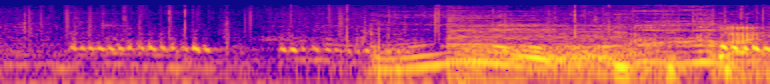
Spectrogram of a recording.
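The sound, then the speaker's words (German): A human voice imitates a pigeon's cooing with soft, warbling, throaty tones that rise and fall. The cooing follows a few brief higher vocal notes. “Und jetzt bin ich eine Taube.”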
